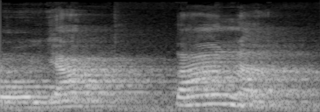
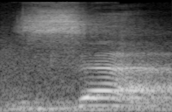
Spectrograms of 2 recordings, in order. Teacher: Huruf za atau zai itu ada desisnya jadi jangan sampai tertukar dengan huruf jim atau huruf ya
